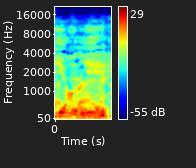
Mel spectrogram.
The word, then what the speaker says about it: Viognier: Most of the show is about Viognier.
